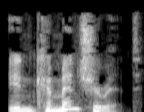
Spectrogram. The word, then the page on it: incommensurate: British English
